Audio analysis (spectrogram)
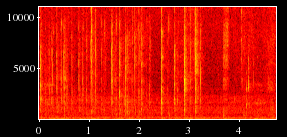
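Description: Rapid, uneven clicking of keys on a computer keyboard as an IP address is typed in, a steady flurry of close taps over a low background hum.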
